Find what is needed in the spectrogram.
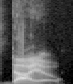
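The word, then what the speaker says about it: Dayo: I know for a fact his first name is spelled, it is pronounced as if you were looking at it DYE -O. So it's Dio.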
